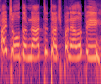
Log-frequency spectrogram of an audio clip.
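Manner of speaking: distressed, pitched way up. Game master voices a man whose pig the party is roasting: upset pig owner. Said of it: "you notice that the door to the church opens and a very disheveled and bruised man limps out of the church a little bit. And when he sees that you're roasting a pig, he's quite upset and hurries over. Oh".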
